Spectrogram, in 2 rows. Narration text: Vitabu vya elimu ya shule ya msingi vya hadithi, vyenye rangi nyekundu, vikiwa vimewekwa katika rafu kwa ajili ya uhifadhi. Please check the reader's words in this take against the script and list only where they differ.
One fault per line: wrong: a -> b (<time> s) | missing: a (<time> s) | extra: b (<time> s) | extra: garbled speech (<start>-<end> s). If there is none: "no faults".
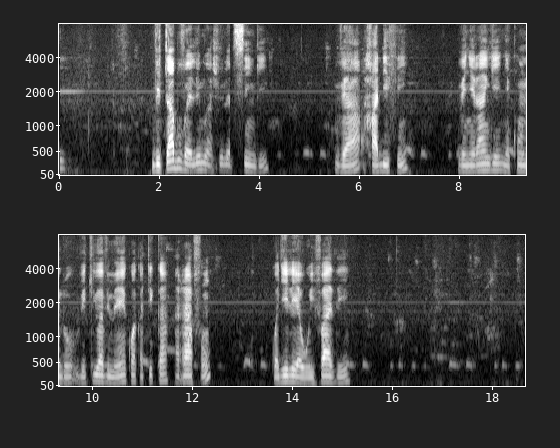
missing: ya (3.4 s)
